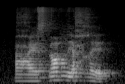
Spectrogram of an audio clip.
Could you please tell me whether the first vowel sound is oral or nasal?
oral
